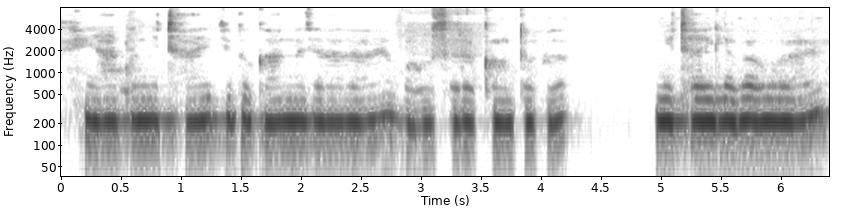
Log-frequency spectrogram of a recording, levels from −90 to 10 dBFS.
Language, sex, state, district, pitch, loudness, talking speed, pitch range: Hindi, female, Bihar, Muzaffarpur, 215 Hz, -25 LUFS, 160 wpm, 210-215 Hz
